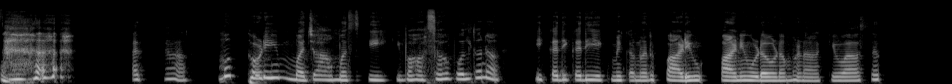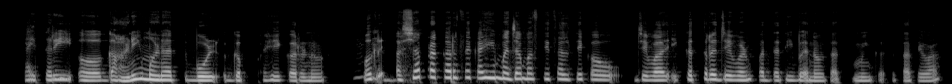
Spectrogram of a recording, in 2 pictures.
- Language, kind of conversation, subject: Marathi, podcast, घरात सगळे मिळून जेवण बनवण्याची तुमच्याकडे काय पद्धत आहे?
- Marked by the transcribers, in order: static; chuckle; distorted speech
